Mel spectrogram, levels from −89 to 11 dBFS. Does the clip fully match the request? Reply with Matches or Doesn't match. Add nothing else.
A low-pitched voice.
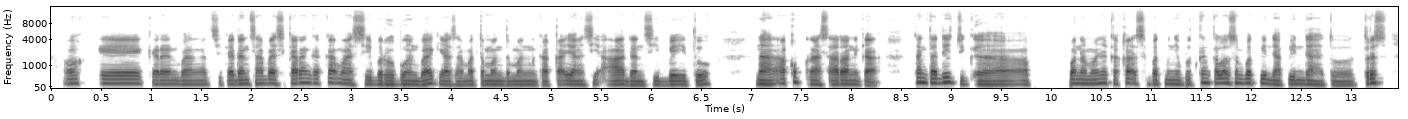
Matches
